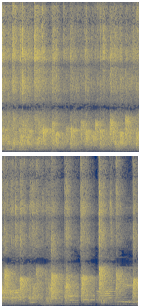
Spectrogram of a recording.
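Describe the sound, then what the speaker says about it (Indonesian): A group in a classroom claps hands together in a brisk, rhythmic run of sharp, close claps lasting several seconds, with voices mixed faintly underneath. "Tepuk tangan kembali."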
